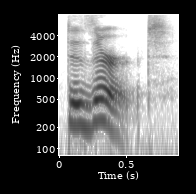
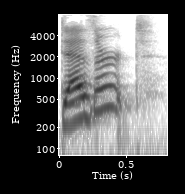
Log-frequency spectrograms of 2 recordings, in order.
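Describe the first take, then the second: First: "desert" as di-ZERT, second syllable stressed, falling. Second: "Desert" as DEZ-ert, first syllable stressed, rising. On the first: Teacher contrasting two words for learners, "desert" stressed on the second syllable. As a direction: lean on the SERT in "desert", the verb. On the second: Teacher contrasting two words for learners, "Desert" stressed on the first syllable. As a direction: punch the DES in "Desert", the noun. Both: Shown as a demonstration. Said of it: "Do you hear the difference there?".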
